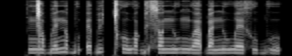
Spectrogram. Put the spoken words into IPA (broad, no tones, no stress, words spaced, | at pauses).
ŋ͡ǀɒbɛnɒbu ʔɛɓyǀʰo wɒɡɪsɒ nu ŋʷaɓanu wɛxubu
